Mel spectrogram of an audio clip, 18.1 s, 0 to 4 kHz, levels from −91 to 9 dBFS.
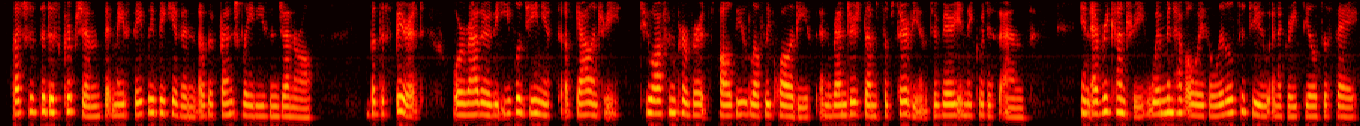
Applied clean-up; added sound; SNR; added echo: none; none; none; none.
